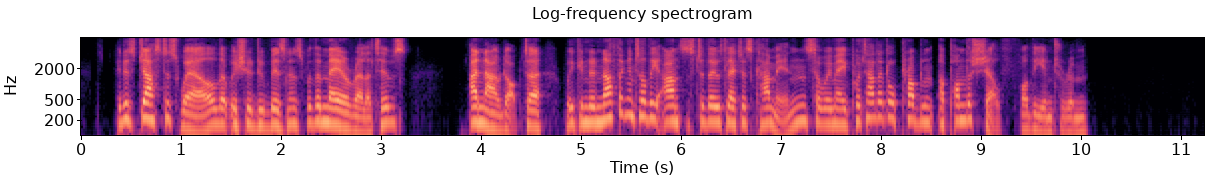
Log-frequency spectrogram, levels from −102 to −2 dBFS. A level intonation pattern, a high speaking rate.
No: average, 3.8 semitones; fast, 220 wpm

